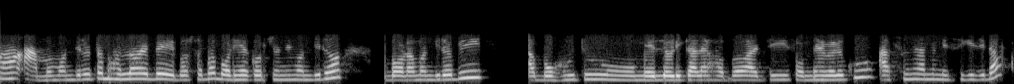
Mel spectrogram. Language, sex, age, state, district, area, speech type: Odia, female, 60+, Odisha, Jajpur, rural, conversation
